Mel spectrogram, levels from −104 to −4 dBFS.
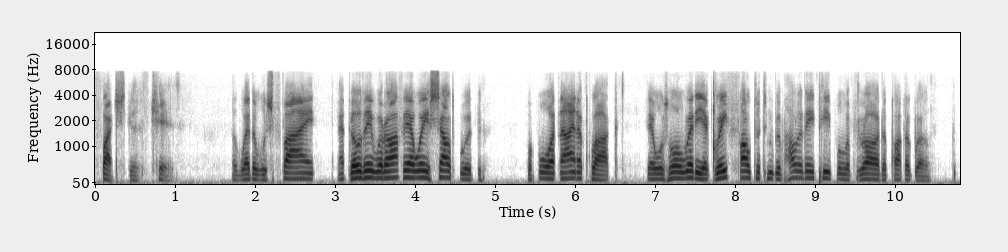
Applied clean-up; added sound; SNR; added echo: neural diffusion model UNIVERSE++.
